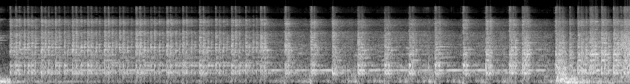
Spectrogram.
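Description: Dhol-tasha drumming: a rapid, dense rolling of high, sharp tasha strokes while the big dhols mostly hold back, then the large dhols come back in with heavy deep beats near the end.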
